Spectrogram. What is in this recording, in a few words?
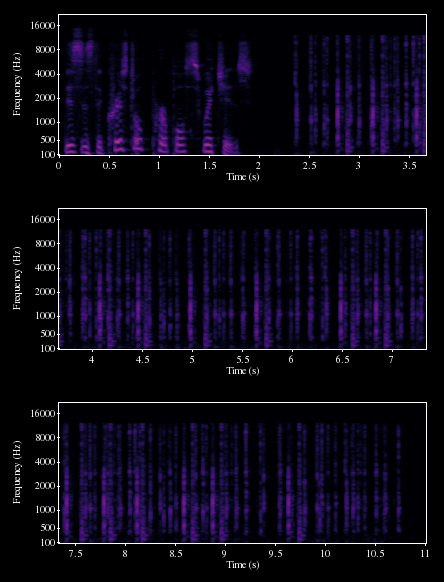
Klack Crystal Purple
